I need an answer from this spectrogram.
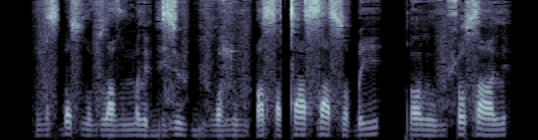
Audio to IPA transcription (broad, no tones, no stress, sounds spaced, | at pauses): v ɘ sˤ ɓ ʉ sˤ ðˤ u v l ɘ ðˤ ʉ m i l e bʲ e z ʉ v b i v ɔ ɮ u v ʔ ɘ sˤ i tˤ i sˤ i sˤ ʉ ɓ i | ɾ ɔ l u v ç u sˤ e l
